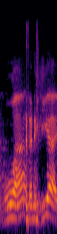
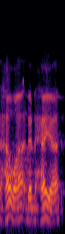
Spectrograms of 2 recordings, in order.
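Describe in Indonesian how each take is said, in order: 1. Vokal pertama adalah u dan i. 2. Vokal pertama keduanya a. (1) "Ini bacanya huwa dan hiya" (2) "bukan hawa dan haya"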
